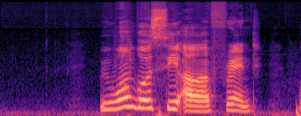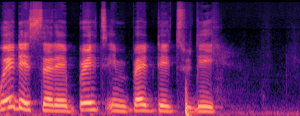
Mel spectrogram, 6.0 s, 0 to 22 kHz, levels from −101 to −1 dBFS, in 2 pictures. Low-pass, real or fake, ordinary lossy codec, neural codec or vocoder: none; fake; none; vocoder, 48 kHz, 128 mel bands, Vocos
